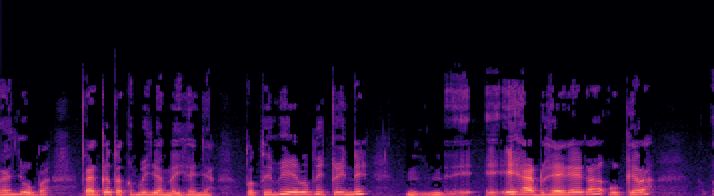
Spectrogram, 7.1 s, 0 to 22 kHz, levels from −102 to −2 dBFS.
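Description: No technical faults can be heard anywhere in the recording. There is nothing in the speech to place on the timeline.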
